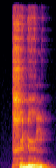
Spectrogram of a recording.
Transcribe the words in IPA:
xʉnʉŋ

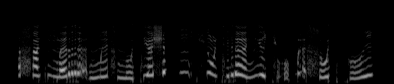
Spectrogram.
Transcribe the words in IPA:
sã˧tʲ ŋ͡mɛ˩˥rɛ̰˥˩ ŋ͡mĩ˩˥sŋu˩ tʲa˥ʃ | ŋḭ˥çũ˥˩tʲ rɛ˥˩nʲʌ˥˩cṵ˩˥ɓɛ̰˥ su˩˥tʲku˩˥i̯

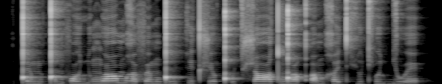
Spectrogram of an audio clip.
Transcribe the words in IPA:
ǃɪməɡ͡ǃʌmfɔo̯ ʎuŋʷɑːmʁɪ fɛmɡ͡ǃi kitʃɪo̯ǃʼucʃɑːt ŋ͡ǃʊ qʼʌm χitçucʰuʎ ɟue̯

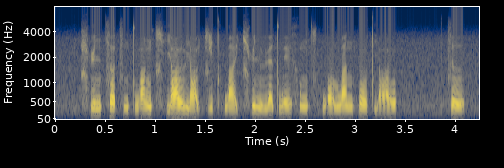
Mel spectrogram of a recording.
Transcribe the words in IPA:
t͡ɕʰy˥nt͡sɤ˥˩t͡sə˩n t̪wɑ˥ŋt͡ɕʰjɑ˥ʊ̯ ljɑ̰˨˩ʊ̯t͡ɕi˥t̪ʰwa˧˥ɪ̯t͡ɕʰy˥˧n lɥɛ˥˩t̪we˧˥ɪ̯xʊ˧˥ŋ t͡sʰwɔ˧˥lwa˥npo˥˩ʊ̯t̪jɑ˧˥ʊ̯ | t͡sɹ̩˥˩

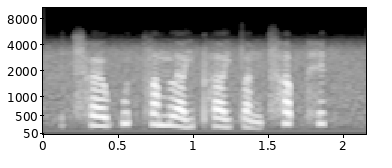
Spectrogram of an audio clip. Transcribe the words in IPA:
t͡sʰœː˧kʷɐ˥t̚ fɐ˥mlɐ˨˥jpʰɐ˧j t̪ɐ˨˩nt͡sʰɐ˥p̚hɪ˥k̚

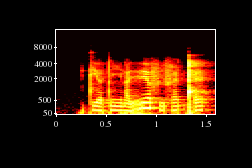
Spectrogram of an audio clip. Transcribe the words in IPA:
tʲʌː˩tĩː˩ ɾa˩rʲʌː˥ fi˩fæ˩˥ǃʼɛ˧

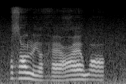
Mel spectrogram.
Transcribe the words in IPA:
zɑ˦ɭe˨ɐ̯ ɦæː˨ʕæː˦wɑ˦

